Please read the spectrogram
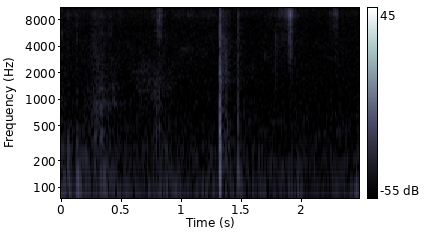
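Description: A few short knocks and clicks of plant pots and tools being handled on a plastic garden table, the loudest knock just past halfway and a lighter, higher click near the end.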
